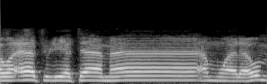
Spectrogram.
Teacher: مد منفصل يمد من أربع إلى خمس حركات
